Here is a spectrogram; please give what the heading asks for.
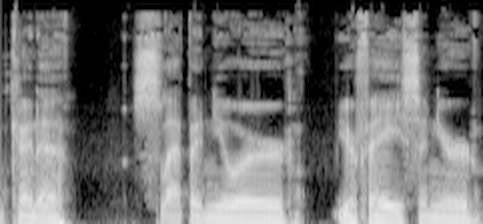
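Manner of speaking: normal talking voice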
